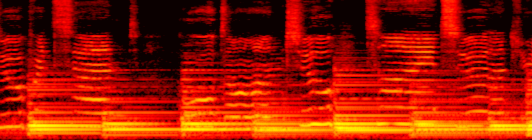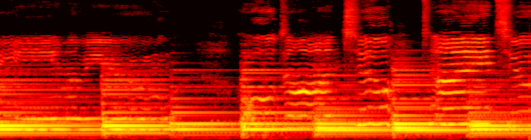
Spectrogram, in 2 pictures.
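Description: Solo piano playing a slow accompaniment of chords struck roughly once a second, with a woman singing over it.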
